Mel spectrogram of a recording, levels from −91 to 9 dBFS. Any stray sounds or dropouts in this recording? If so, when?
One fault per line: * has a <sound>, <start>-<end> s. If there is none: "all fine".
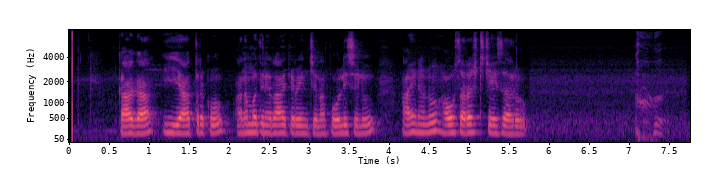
* has a cough, 7.1-7.5 s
